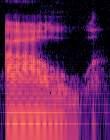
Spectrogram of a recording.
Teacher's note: What your mouth does is it actually says ah, ooh. So it goes from A to U, ow, right? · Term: vowel blend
